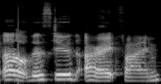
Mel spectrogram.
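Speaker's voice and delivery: mock nonchalant, dismissive tone. Imitating a father hiring a famous tutor: imitating a dismissive shrug. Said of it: "like it was no big deal".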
